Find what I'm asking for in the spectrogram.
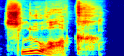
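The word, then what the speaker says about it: sluagh: And then there is the sluok. – Definitely pronounced right. – Yes. You heard me with the guttural sound. That means I pronounced it right.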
